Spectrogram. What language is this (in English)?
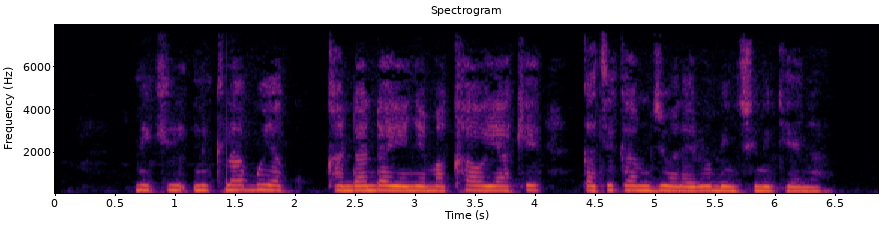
Swahili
